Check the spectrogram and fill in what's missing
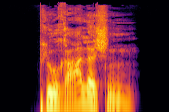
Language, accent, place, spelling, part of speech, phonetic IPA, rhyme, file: German, Germany, Berlin, pluralischen, adjective, [pluˈʁaːlɪʃn̩], -aːlɪʃn̩, De-pluralischen.ogg
- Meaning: inflection of pluralisch: 1. strong genitive masculine/neuter singular 2. weak/mixed genitive/dative all-gender singular 3. strong/weak/mixed accusative masculine singular 4. strong dative plural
